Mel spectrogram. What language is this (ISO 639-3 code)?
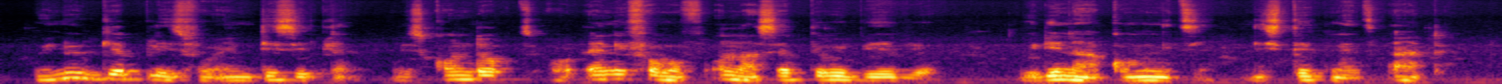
pcm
